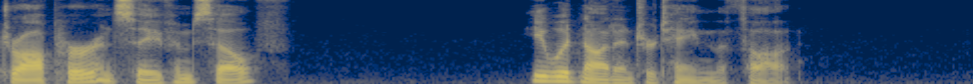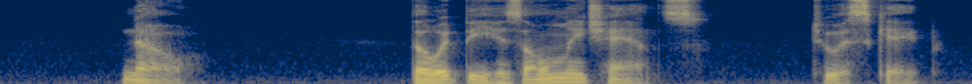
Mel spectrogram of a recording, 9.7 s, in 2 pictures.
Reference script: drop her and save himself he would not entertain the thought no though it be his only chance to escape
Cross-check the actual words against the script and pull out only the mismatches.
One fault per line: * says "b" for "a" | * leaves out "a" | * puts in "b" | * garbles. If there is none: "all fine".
all fine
